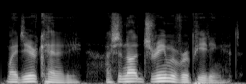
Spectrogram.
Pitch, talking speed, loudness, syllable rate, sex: 110 Hz, 245 wpm, -16 LUFS, 6.7 syllables/s, male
